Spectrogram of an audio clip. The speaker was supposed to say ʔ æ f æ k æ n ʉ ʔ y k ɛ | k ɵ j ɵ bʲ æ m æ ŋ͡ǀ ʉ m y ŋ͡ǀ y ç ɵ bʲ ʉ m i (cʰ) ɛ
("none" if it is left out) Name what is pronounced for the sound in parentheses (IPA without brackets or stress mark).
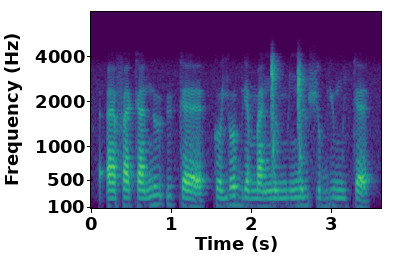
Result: k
